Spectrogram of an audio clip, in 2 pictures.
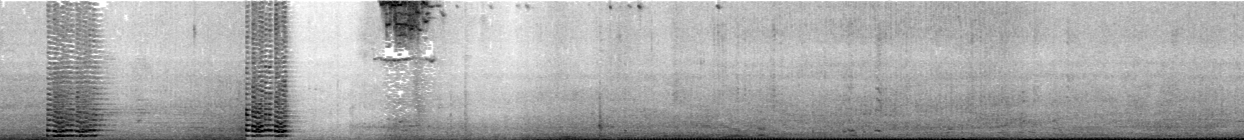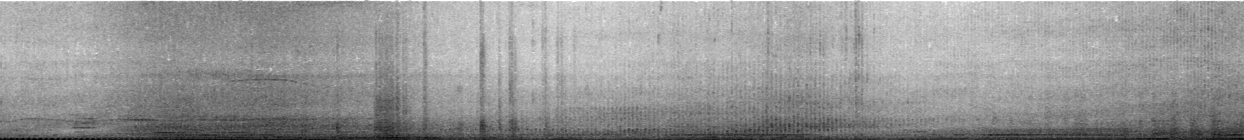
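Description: Road traffic: two short vehicle horn honks about two seconds apart, then steady engine and road noise that grows louder from about six seconds in as heavy vehicles pass close by.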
